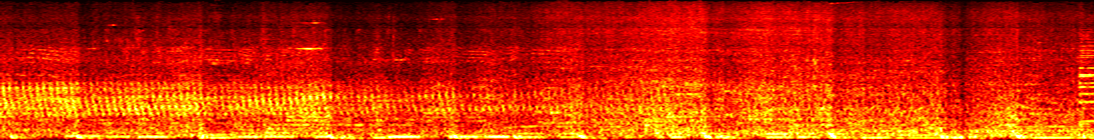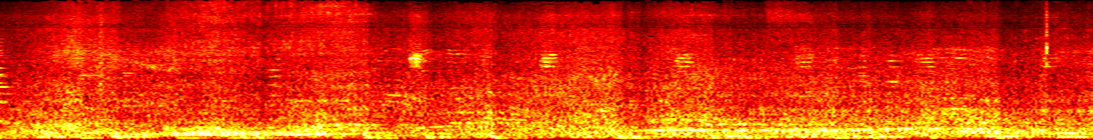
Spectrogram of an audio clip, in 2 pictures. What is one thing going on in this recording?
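Vehicle engines hum as cars and vans roll slowly past.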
